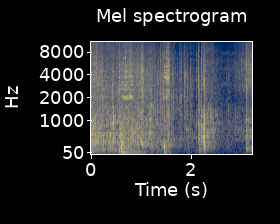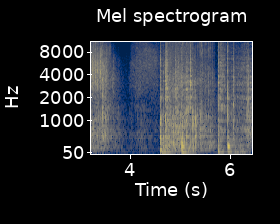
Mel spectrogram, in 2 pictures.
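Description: Loose ice cubes clattering, clinking and cracking as they are pulled out by hand from a chest freezer full of ice, in two loud runs with a lull in the middle.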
